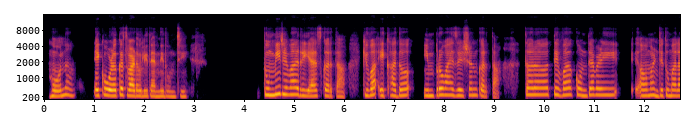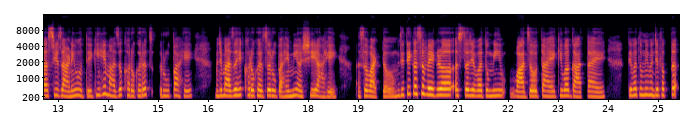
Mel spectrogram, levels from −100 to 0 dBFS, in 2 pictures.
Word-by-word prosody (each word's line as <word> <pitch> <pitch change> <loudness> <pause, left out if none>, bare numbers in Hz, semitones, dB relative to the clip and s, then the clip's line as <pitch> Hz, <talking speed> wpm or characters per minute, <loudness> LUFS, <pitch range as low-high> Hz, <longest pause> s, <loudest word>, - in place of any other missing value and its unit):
हो 225 -1 +2
ना, 275 +4 -1 0.6
एक 250 +3 +1
ओळखच 255 +1 +6
वाढवली 230 -1 +4
त्यांनी 220 -1 -1
तुमची. 210 0 -7 1.6
तुम्ही 275 +3 +5
जेव्हा 290 -1 +2
रियाज 235 -1 +1
करता 235 -3 -2 0.4
किंवा 260 +2 +3 0.2
एखादं 245 +1 0 0.4
इम्प्रोव्हायझेशन 260 0 +1
करता. 225 -4 -4 0.6
तर 280 0 +3 0.4
तेव्हा 275 0 +1
कोणत्या 275 0 0
वेळी 270 0 -1 0.5
अ, - - -2
म्हणजे 245 -2 -1
तुम्हाला 240 -1 +1
अशी 235 +3 -2
जाणीव 230 0 0
होते 225 -2 -4
की 265 - -4
हे 315 - 0
माझं 250 -3 -1
खरोखरच 245 +2 -3 0.2
रूप 235 +1 -5
आहे? 225 -2 -3 0.5
म्हणजे 235 +1 -2
माझं 240 0 +3
हे 255 - +2
खरोखरचं 240 -2 +1
रूप 230 -2 -2
आहे. 215 +1 -2
मी 240 +3 -1
अशी 240 +3 -1
आहे 200 -2 -3 0.5
असं 220 +2 -1
वाटतं. 105 - -1
म्हणजे 240 +4 -3
ते 310 - +4
कसं 325 0 +4
वेगळं 265 -1 +7
असतं 250 +1 +3
जेव्हा 235 -2 +1
तुम्ही 240 0 -1 0.3
वाजवताय 215 +1 +1
किंवा 245 0 +1
गाताय, 200 -1 -2 0.5
तेव्हा 260 +1 +1
तुम्ही 275 0 -1
म्हणजे 260 -1 -1
फक्त 260 +1 -2
245 Hz, 130 wpm, -24 LUFS, 225-265 Hz, 1.6 s, वेगळं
